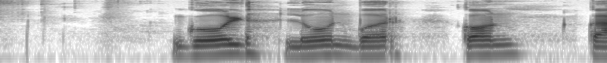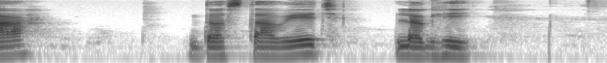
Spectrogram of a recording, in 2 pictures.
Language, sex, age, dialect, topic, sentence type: Chhattisgarhi, male, 18-24, Northern/Bhandar, banking, question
